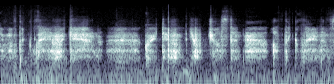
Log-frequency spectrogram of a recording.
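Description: A man whispering into a handheld megaphone, the whisper coming out amplified in short hissy phrases.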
